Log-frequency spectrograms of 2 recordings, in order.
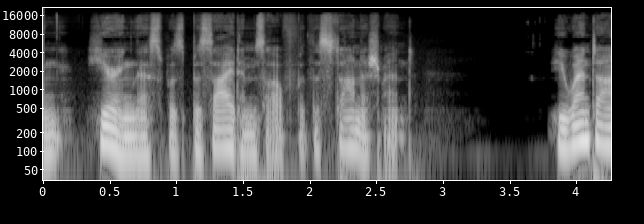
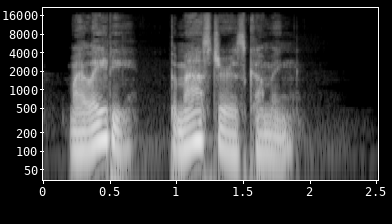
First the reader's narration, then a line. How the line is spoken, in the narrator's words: Being alarmed, called out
